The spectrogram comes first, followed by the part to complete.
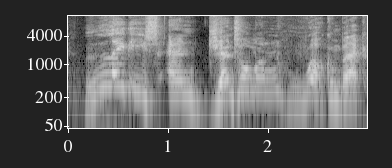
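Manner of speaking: high-pitched, breaking, cracking voice. Opening a video and welcoming viewers back, voice cracking. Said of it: "apparently my voice is cracking up".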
